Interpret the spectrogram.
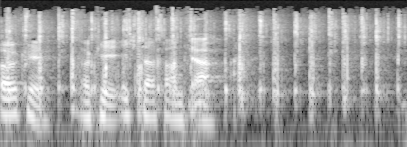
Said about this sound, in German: So, ich würfel jetzt das oh. erste Mal für dich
